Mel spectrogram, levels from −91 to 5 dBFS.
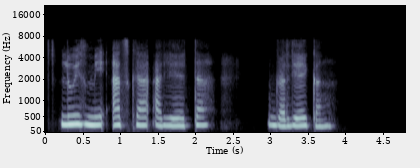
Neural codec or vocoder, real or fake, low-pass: codec, 16 kHz in and 24 kHz out, 0.9 kbps, LongCat-Audio-Codec, four codebook decoder; fake; 7.2 kHz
